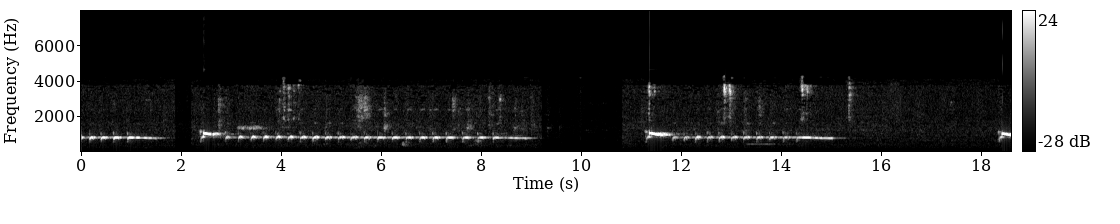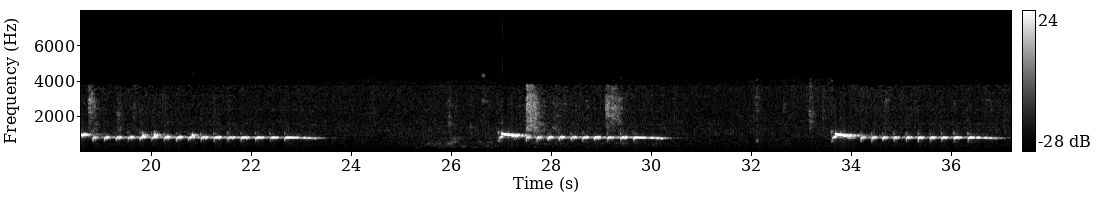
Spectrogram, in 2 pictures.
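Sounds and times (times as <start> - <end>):
local zebra dove cooing: 0.0 - 1.8, 2.4 - 9.2, 11.3 - 15.4, 18.3 - 23.6, 26.9 - 30.6, 33.6 - 37.2.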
